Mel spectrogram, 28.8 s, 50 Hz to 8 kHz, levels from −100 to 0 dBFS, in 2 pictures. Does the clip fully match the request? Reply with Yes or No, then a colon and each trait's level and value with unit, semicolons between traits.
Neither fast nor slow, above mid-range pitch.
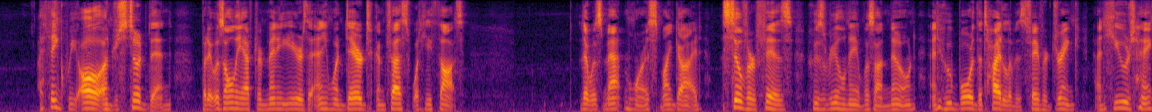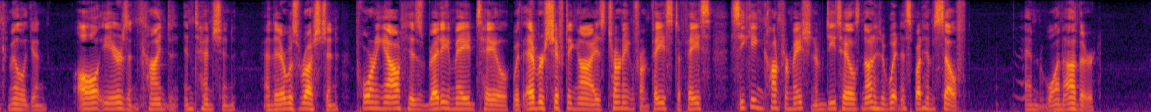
No: average, 175 wpm; medium, 140 Hz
